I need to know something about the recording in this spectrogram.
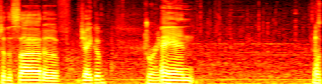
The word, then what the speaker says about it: Dreg: Take the G out. Put the D. Gred. Greg. Gred. Greg. DR. D-R-E-G.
